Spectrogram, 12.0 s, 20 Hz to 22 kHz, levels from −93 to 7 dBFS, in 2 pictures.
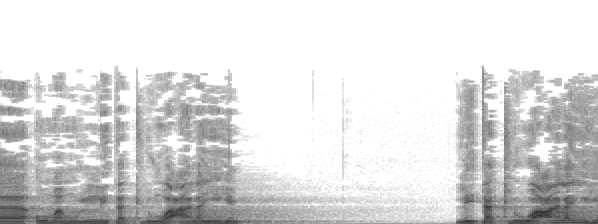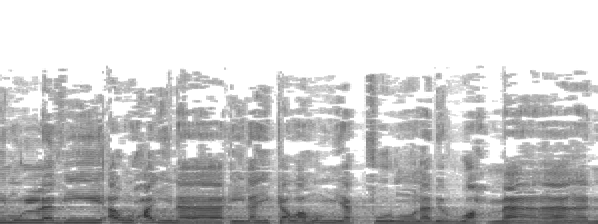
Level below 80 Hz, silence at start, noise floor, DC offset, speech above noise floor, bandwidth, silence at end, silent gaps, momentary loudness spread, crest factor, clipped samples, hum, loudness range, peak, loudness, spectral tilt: -56 dBFS; 0 s; -56 dBFS; under 0.1%; 36 dB; 15.5 kHz; 0 s; none; 7 LU; 18 dB; under 0.1%; none; 7 LU; -2 dBFS; -20 LUFS; -4.5 dB/octave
